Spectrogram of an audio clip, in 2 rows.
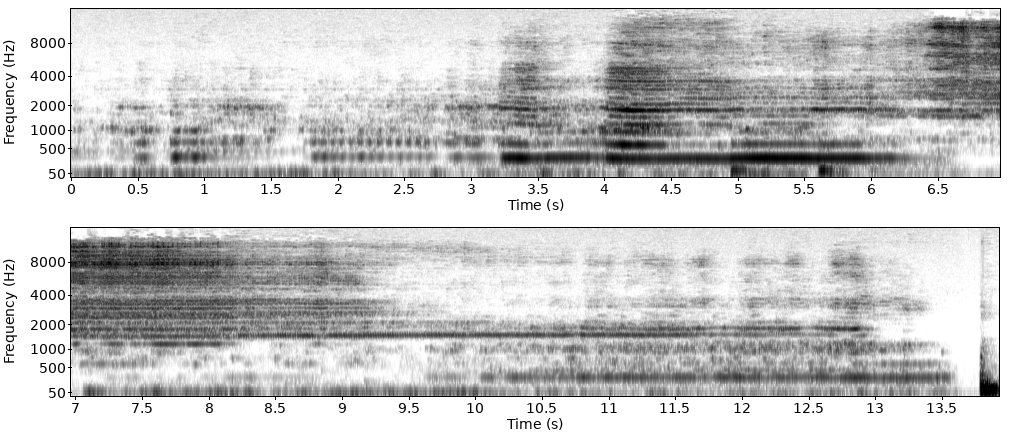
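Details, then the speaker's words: HP PS-4241-1HD power supply (12V main 16A) powered on the bench, 12V output present: cooling fan hums with a strained, wavering tone and never reaches a steady whirr; fan seized. "Yeah, we have 12 volts. It is working. It's just the fan is not working. As you can hear it, it is making noise."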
